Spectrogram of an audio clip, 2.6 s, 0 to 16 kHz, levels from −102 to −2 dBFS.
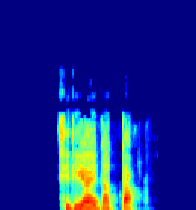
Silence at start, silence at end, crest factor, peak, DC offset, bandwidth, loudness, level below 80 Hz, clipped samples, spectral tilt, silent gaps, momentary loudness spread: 0.75 s; 0.85 s; 18 dB; -4 dBFS; under 0.1%; 7.6 kHz; -19 LUFS; -72 dBFS; under 0.1%; -3.5 dB/octave; none; 11 LU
